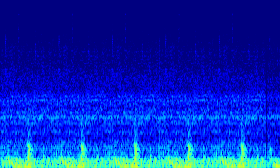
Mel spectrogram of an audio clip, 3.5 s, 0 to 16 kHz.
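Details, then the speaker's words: New Tesla Model 3 creeping over uneven parking-lot ground, microphone at open window: even front-end clicks about every two-thirds of a second; owner suspects the plate over the battery or the shocks, unconfirmed. "there it is again it is that we went to that thing click click click"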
